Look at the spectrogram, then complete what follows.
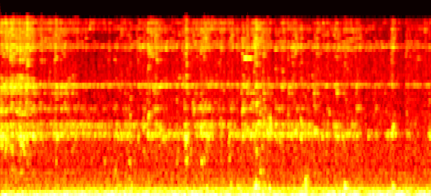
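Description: Inside a vehicle's cabin while it drives in the rain: a steady engine hum and road noise, with light rattles and faint ticking of rain on the windshield.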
